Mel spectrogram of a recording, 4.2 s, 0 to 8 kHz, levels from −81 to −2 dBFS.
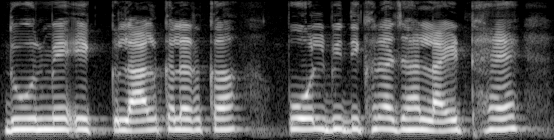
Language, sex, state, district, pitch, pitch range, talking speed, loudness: Hindi, female, Jharkhand, Deoghar, 230 Hz, 225-235 Hz, 200 wpm, -12 LUFS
